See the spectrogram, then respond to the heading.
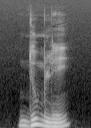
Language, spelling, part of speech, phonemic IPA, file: French, doubler, verb, /du.ble/, Fr-doubler.ogg
- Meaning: 1. to double, duplicate 2. to double-cross 3. to overtake, pass 4. to dub 5. to repeat a school year 6. to line (a coat)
